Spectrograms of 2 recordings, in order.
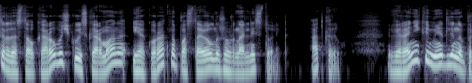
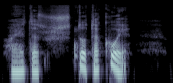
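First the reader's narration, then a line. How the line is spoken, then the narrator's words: Whisper after long silence. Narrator (Russian): прошептала после долгого молчания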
